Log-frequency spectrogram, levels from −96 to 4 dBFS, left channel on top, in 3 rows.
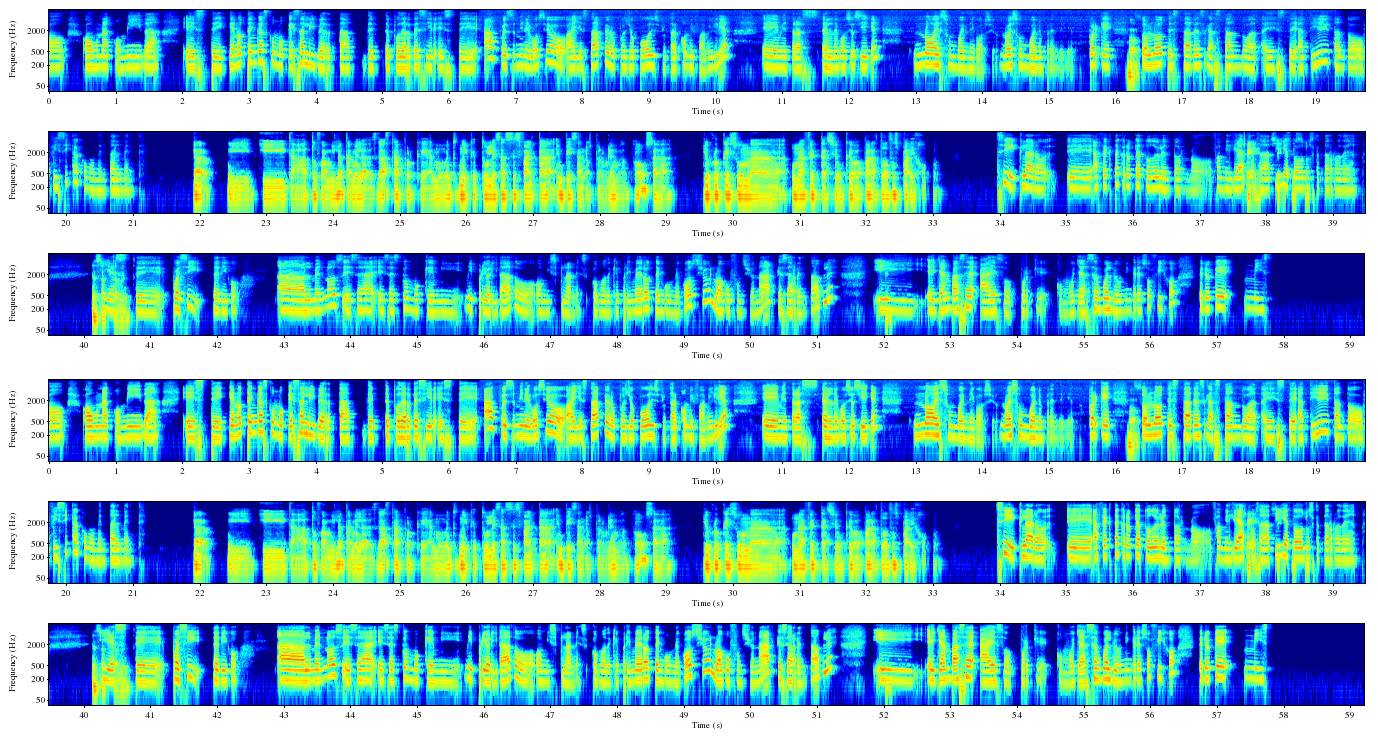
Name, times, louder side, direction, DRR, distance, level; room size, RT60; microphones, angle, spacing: voice 1, 0.0-4.5 4.8-21.0 34.0-39.4 40.3-42.3 42.9-57.2 57.4-57.8, right 5 dB, 80° right, 0.8 m, -28 dB
Sink (filling or washing), 6.3-20.1 20.8-20.9, right 2 dB, 10° right, 1.6 m, -52 dB
voice 2, 21.9-29.1 29.6-33.1 37.7-38.3 40.1-40.7 52.0-52.1, left 2 dB, 15° left, 0.4 m, -31 dB
11.5 x 6.2 x 2.6 m
head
